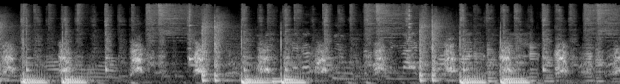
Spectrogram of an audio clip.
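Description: A dog barks loudly and repeatedly in quick bursts, the sharp woofs coming in uneven clusters, with a few higher yips mixed in.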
